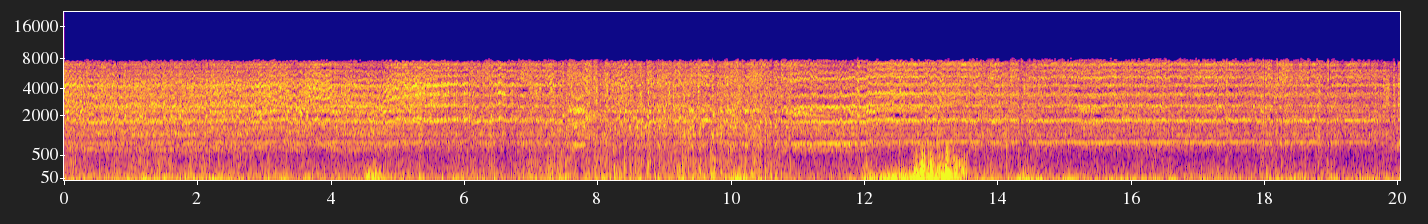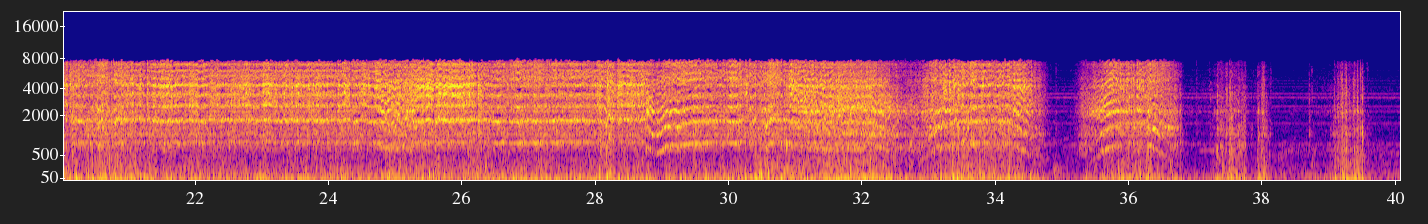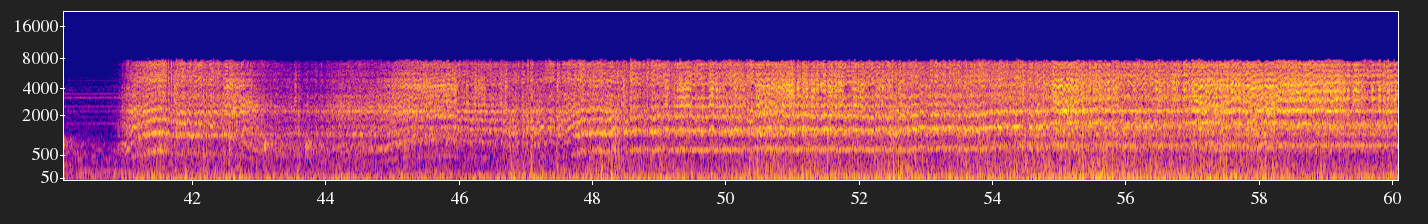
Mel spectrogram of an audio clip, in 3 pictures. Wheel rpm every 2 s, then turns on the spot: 200, 200, 210, 230, 230, 220, 220, 230, 230, 230, 230, 230, 220, 230, 220, 220, 160, 100, 60, 10, 60, 110, 90, 120, 170, 170, 180, 200, 200, 200.
38-40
